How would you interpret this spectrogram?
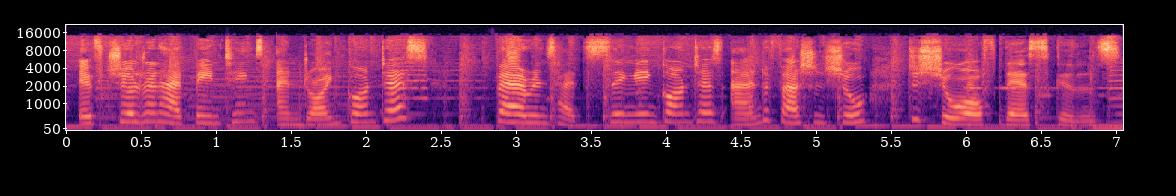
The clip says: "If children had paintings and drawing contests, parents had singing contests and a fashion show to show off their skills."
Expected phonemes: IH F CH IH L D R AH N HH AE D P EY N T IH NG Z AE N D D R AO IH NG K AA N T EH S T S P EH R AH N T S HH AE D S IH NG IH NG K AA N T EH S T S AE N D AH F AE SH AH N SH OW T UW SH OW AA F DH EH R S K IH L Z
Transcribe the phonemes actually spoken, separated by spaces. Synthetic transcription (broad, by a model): IH F CH IH L D R AH N HH AE D P EY N T IH NG Z AE N D D R AO IH NG K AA N T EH S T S P EH R AH N T S HH AE D S IH NG IH NG K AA N T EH S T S AE N D AH F AE SH AH N SH OW T UW SH OW AA F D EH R S K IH L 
